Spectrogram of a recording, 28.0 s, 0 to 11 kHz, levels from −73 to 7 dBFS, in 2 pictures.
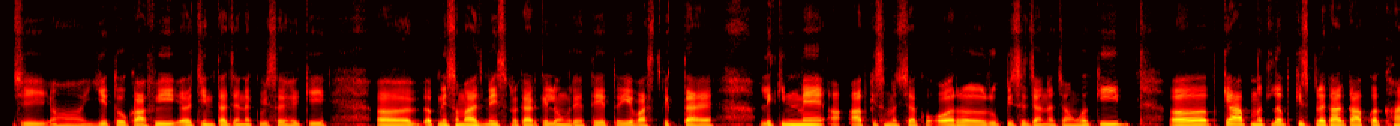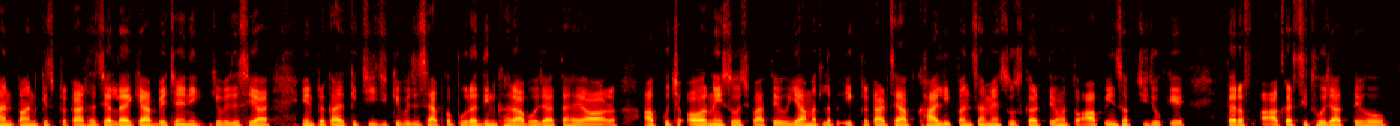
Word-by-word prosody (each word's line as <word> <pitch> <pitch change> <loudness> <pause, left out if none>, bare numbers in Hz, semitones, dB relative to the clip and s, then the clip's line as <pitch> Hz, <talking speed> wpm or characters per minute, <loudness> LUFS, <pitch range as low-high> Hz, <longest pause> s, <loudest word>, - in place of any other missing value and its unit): जी, 110 -1 -3
हाँ, 100 -2 -7
ये 110 +8 -3
तो 150 +1 -1
काफ़ी 115 0 +1 0.2
अ, 120 - +4
चिंताजनक 110 -1 -2
विषय 105 +2 -3
है 105 0 -3
कि 110 +2 -4
अ, 110 +1 -10
अपने 105 +6 +3
समाज 120 -2 +3
में 125 +2 0
इस 120 - -4
प्रकार 115 -1 +1
के 120 - -4
लोग 115 0 -2
रहते 110 +3 -3
हैं, 130 - +1
तो 160 - -7
ये 145 -2 +1
वास्तविकता 115 -4 -1
है। 110 +1 +1 0.5
लेकिन 145 +6 0
मैं 180 0 +5
अ, - - -6
आपकी 140 +6 0
समस्या 145 0 -3
को 170 - -5
और 135 0 +3 0.3
रूपी 120 +4 -5
से 145 +1 -5
जानना 130 -1 -2
चाहूँगा 140 +5 -3
कि 205 +1 +2
अ, 200 - -10 0.5
क्या 180 +5 +6
आप 195 0 +5
मतलब 185 +1 +1
किस 195 -4 -1
प्रकार 170 0 +4
का 165 +1 +3
आपका 160 +1 +2
खान-पान 150 +1 0
किस 140 - -7
प्रकार 135 -1 0
से 140 - -3
चल 135 0 0
रहा 140 - +7
है? 135 - +4
क्या 140 +2 +4
आप 135 - +2
बेचैनी 125 0 0 0.2
की - - -3
वजह 120 -1 -2
से 125 +1 -3
या 120 0 +4 0.4
इन 155 0 +1
प्रकार 150 -1 +2
की 155 +3 -7
चीज़ों 140 -3 -8
की 145 - -3
वजह 135 -1 -5
से 135 +2 -1
आपका 135 +2 -1
पूरा 135 0 +2
दिन 135 - -1
खराब 125 -1 +1
हो 120 - -1
जाता 115 0 0
है 120 +1 0
और 120 0 +1 0.3
आप 140 0 +1
कुछ 160 -2 -3
और 140 +2 +6
नहीं 135 -1 +2
सोच 130 -1 -3
पाते 125 +3 -1
हो? 135 -1 -1
या 155 +4 +3
मतलब 165 +2 -3
एक 160 0 -4
प्रकार 165 0 +1
से 175 - +3
आप 160 -2 +2
खालीपन-सा 140 +2 0
महसूस 130 +1 -3
करते 135 +2 0
हो, 145 0 0
तो 145 +1 -6
आप 135 0 +1
इन 140 - -1
सब 140 0 -2
चीज़ों 135 +1 -6
की 145 -1 -1 0.5
तरफ 150 -2 +4
आकर्षित 135 +3 0
हो 140 - +2
जाते 135 +1 0
हो? 140 0 -2
135 Hz, 215 wpm, -24 LUFS, 120-150 Hz, 0.5 s, रहा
